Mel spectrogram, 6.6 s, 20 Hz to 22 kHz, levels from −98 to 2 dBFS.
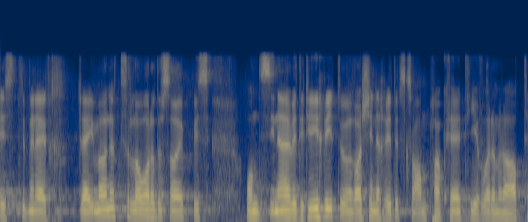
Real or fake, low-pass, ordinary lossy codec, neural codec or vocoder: fake; none; none; codec, 16 kHz, 2 kbps, X-Codec, HuBERT features, trained on balanced general audio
